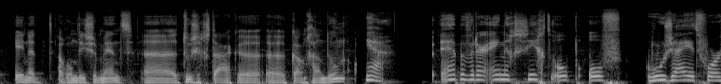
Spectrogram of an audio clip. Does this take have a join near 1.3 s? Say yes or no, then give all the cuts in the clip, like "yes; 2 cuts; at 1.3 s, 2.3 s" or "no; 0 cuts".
no; 1 cut; at 3.5 s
